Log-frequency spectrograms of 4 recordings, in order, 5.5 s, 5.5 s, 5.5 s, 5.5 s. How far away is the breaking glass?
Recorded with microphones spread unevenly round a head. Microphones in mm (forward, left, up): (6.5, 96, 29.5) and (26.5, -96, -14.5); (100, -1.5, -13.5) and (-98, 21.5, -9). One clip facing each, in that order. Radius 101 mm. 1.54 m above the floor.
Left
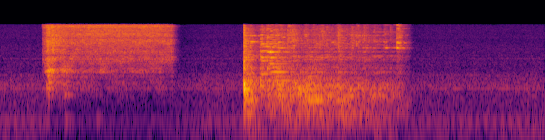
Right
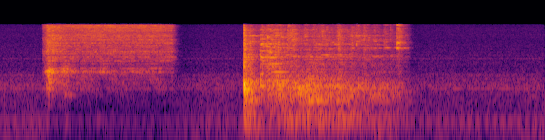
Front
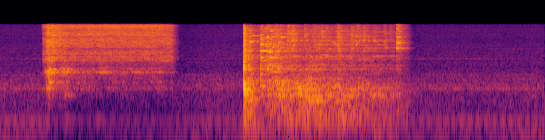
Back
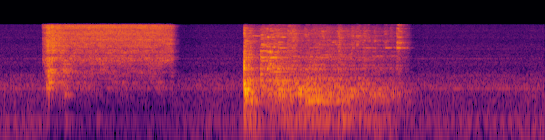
About 0.9 m.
